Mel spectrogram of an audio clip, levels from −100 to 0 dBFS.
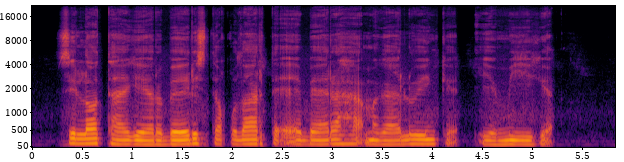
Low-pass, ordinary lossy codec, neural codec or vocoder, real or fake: none; none; none; real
